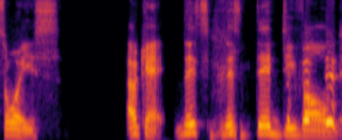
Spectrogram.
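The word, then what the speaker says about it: Seuss: fun fact his name is actually pronounced soyce okay this this did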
